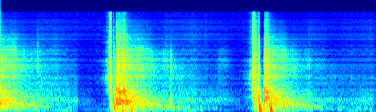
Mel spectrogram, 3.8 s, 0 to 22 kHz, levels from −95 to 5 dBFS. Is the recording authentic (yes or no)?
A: no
